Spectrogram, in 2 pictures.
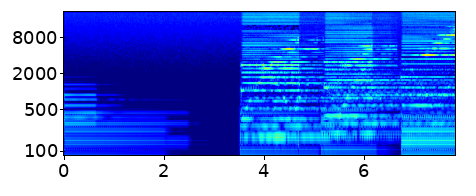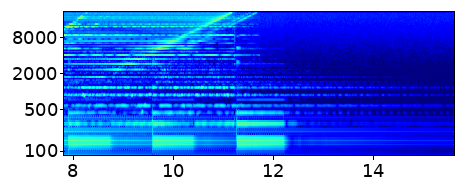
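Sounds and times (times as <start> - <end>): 
music interlude: 3.6 - 13.6.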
